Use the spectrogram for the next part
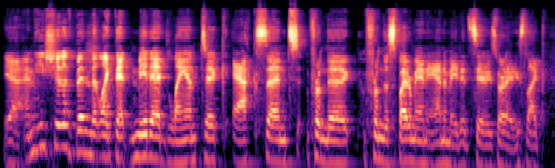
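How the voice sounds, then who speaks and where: A man in a casual reaction chat with a drawn-out, animated delivery. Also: medium pitch.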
